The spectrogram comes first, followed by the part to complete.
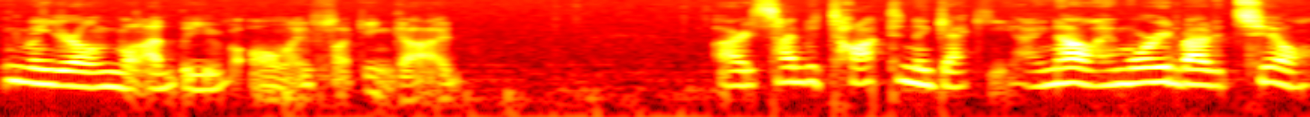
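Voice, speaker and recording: A woman streamer telling an animated story between game lines, laughing often, swearing freely and talking back to her chat. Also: mid-range voice, brisk, vocal fry. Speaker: streamer playing a visual novel.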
